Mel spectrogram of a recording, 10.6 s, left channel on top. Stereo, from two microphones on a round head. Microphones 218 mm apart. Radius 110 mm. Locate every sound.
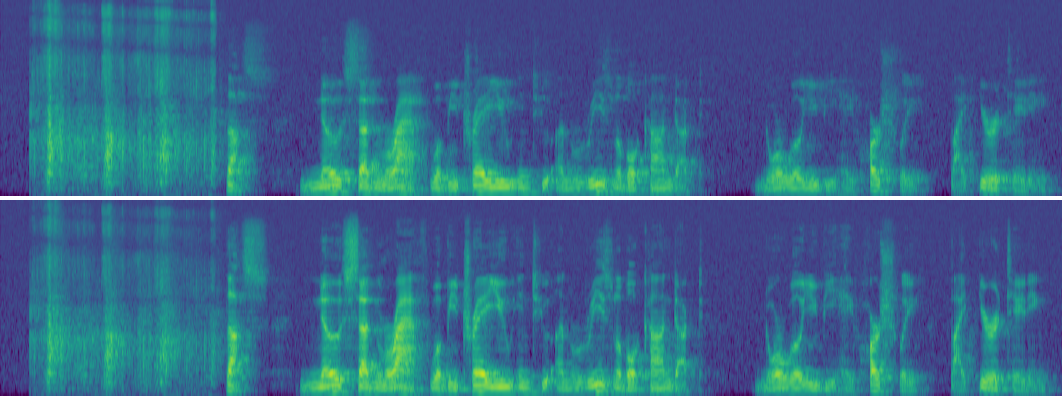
0.3 s footsteps: 15° left (ahead or behind), 4 m; by 2.2 s 30° left (ahead or behind), 3 m
2.3 s a man speaking: 70° right (ahead or behind), 2.0 m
